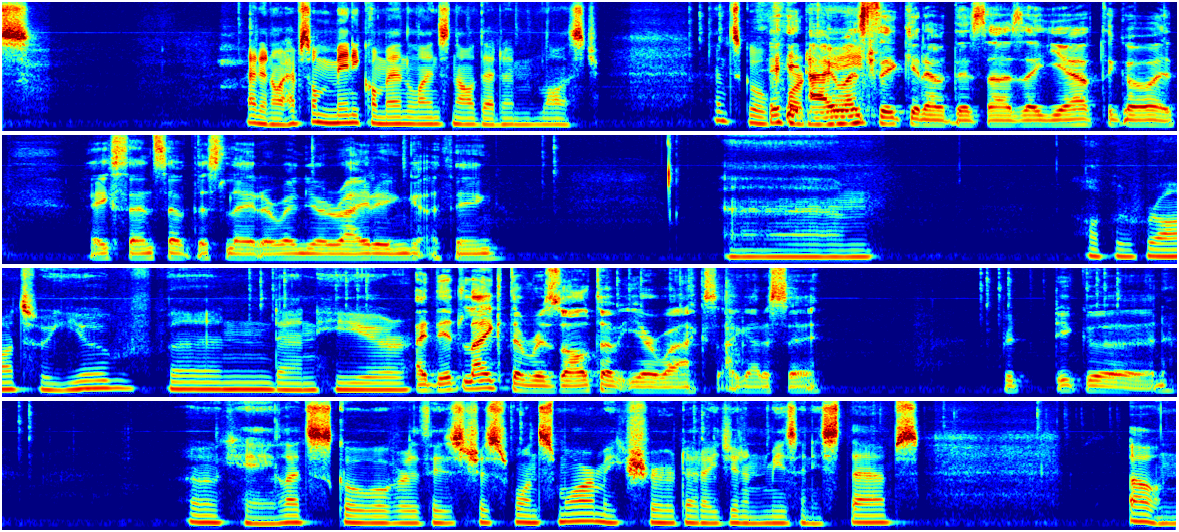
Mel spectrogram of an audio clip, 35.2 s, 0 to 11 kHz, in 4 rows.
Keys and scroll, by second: 2.7 super+v, 23.0 super+c, 26.0 super+v, 32.1 super+c, 32.5 super+j, 34.2 super+h.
